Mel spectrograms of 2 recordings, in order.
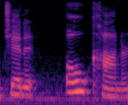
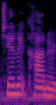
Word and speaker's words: Janet O'Connor: hutchinson adaptation um so i was saying her name wrong janet o'connor not janet connor janet o'connor so this is one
